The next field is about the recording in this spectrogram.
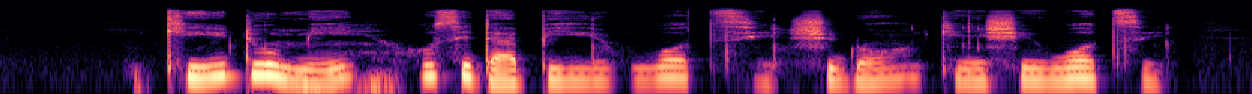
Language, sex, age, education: Yoruba, female, 15-29, tertiary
